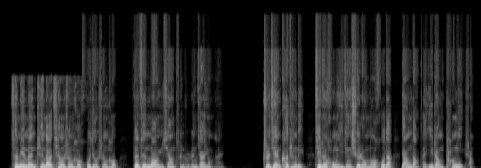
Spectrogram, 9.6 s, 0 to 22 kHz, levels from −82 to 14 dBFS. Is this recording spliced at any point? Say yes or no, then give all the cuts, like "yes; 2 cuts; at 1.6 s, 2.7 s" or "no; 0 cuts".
no; 0 cuts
